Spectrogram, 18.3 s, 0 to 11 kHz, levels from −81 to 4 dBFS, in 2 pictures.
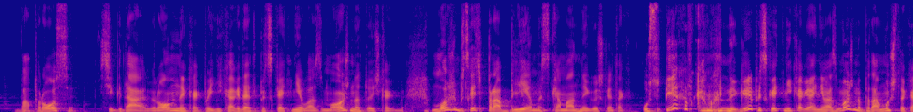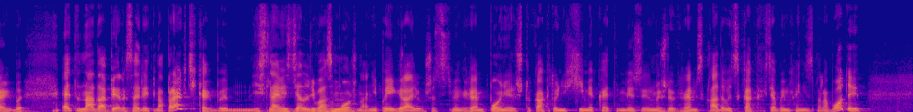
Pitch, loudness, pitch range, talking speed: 105 Hz, -28 LUFS, 95-130 Hz, 210 wpm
